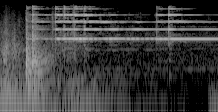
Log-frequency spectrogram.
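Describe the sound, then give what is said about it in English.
A shop door chime rings out as a customer enters, a bright metallic bell struck several times in quick bursts, its clear tones lingering and slowly fading, with no voices. “The door chime rang, and Tom dropped the blade.”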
